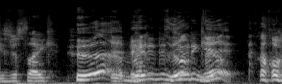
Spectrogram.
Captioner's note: mocking sounds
